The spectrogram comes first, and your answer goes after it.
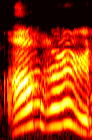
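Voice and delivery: upset daughter pleading; distressed plea. Retold or imitated. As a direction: cry out "I'm hurt" to mom. Retelling her own distress to mom.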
